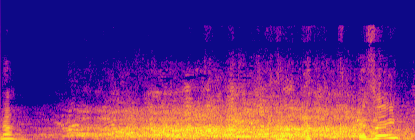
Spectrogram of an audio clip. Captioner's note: house erupts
